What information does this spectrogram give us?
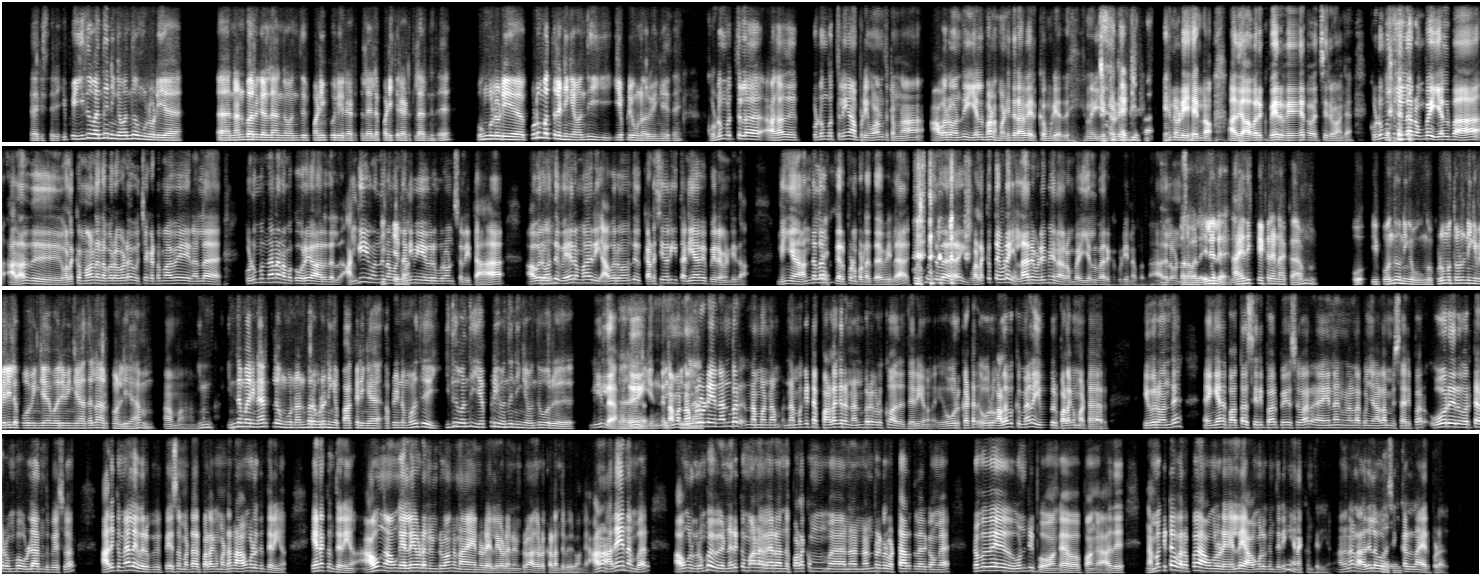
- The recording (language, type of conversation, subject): Tamil, podcast, தனிமை என்றால் உங்களுக்கு என்ன உணர்வு தருகிறது?
- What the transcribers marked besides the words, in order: laughing while speaking: "அப்பிடி உணர்ந்துட்டம்னா, அவரு வந்து இயல்பான … இருக்கக்கூடிய நபர் தான்"; laughing while speaking: "கண்டிப்பா"; laugh; unintelligible speech; laugh; unintelligible speech; "நபர்" said as "நம்பர்"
